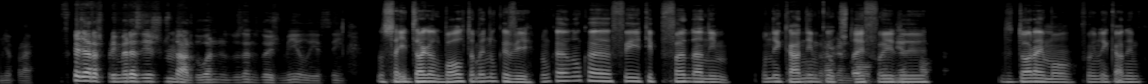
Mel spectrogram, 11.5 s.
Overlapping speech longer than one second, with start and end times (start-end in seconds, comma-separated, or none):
8.0-9.3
